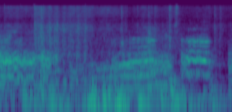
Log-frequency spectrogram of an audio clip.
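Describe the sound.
Hens cluck around a chicken coop while scratching at the ground after rain, making a continuous murmur of soft, overlapping clucks with a brighter, higher call near the end.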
